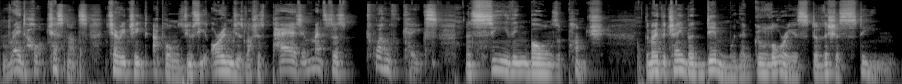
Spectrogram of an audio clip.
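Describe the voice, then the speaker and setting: A man reading a story aloud as narrator, in a dramatic literary style with theatrical, deliberate phrasing. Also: medium pitch. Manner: theatrical, deliberate phrasing with emphatic swells and hushed drops.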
